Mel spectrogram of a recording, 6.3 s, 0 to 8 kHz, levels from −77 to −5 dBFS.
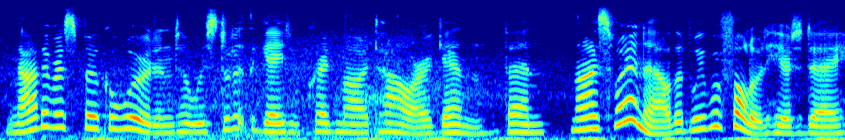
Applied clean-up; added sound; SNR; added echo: none; Car passing by; 14 dB; none.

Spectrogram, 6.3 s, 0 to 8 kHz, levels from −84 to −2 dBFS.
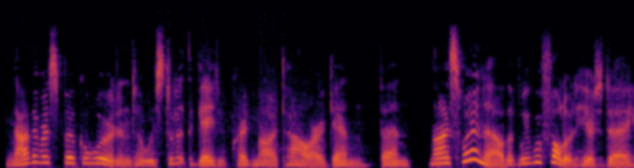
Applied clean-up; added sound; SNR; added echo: neural mask model RNNoise.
